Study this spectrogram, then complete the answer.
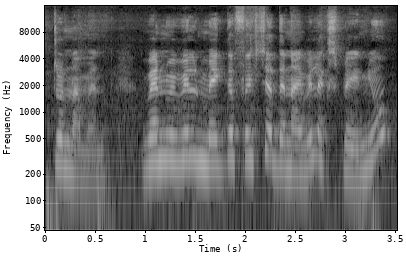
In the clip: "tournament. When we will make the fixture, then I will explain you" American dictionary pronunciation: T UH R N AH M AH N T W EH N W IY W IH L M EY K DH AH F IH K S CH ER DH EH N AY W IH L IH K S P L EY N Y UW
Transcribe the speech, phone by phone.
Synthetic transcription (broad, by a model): T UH R N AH M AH N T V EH N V IY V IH L M EY K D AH F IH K CH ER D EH N AY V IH L IH K S P L EY N Y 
